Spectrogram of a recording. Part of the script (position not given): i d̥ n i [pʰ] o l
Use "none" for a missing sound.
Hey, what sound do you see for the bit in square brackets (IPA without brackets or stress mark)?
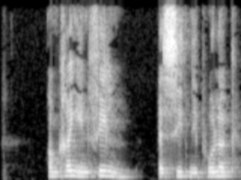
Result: pʰ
